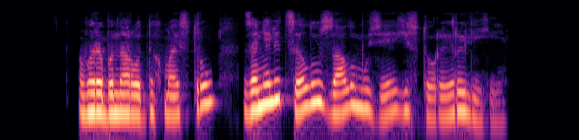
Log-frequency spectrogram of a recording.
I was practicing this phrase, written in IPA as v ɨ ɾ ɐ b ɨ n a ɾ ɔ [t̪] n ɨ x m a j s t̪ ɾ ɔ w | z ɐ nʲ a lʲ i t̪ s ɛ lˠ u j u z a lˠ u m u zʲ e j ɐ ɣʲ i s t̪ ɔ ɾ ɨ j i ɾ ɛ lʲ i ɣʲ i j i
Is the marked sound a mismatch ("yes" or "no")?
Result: yes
